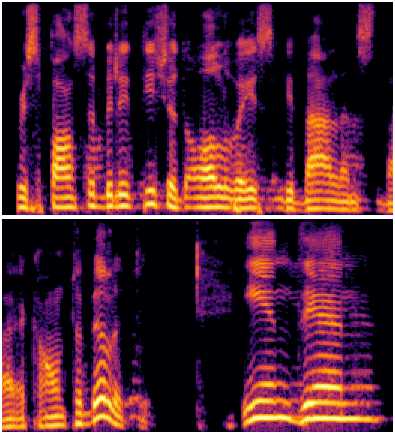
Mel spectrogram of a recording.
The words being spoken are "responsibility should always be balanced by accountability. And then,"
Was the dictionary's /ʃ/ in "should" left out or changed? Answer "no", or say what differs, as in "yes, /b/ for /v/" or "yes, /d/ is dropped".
no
